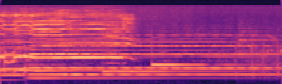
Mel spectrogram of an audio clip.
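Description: A rooster crows loudly, one long drawn-out cock-a-doodle-doo that holds its strained, brassy pitch for several seconds before trailing off. No one speaks.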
